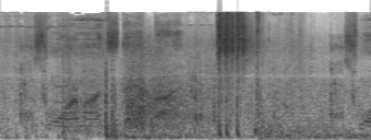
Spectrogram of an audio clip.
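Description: An assault rifle fires a few shots.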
